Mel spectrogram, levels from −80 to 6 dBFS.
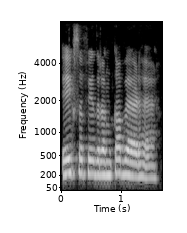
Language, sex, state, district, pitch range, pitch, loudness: Hindi, female, Uttar Pradesh, Shamli, 185-220 Hz, 205 Hz, -13 LUFS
